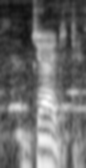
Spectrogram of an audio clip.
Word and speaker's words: judged: oh my throat's vibrating judged so that's a voice sound so it's just get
